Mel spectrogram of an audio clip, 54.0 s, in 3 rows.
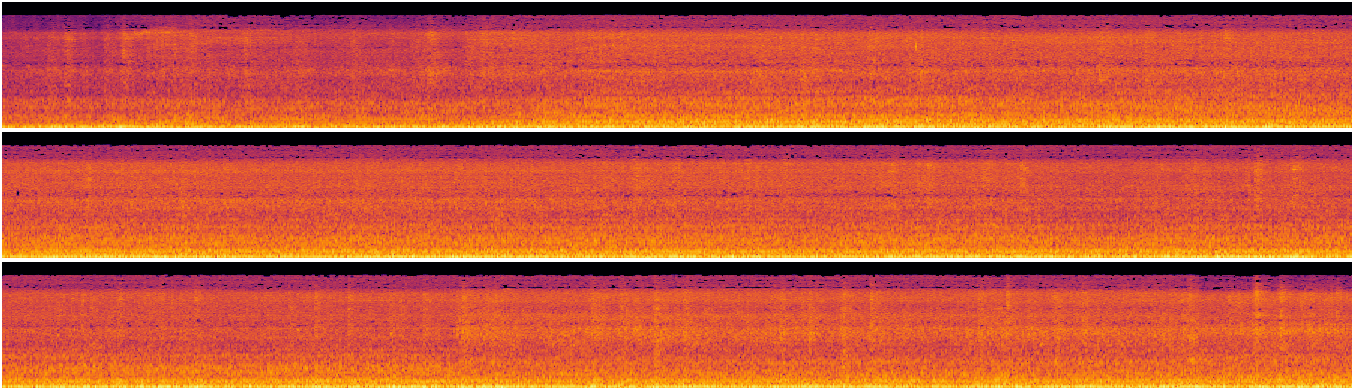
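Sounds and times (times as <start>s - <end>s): freight wagon wheels on rails: 0.0s - 54.0s.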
